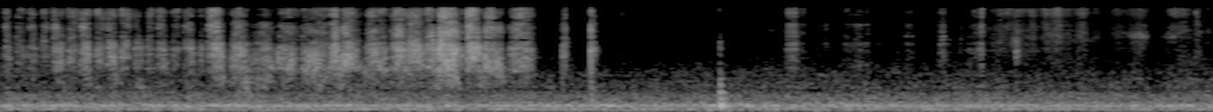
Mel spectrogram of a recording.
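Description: Faint scratchy rubbing of a liquid-glue bottle's fine tip drawn across cardstock. It fades after about three seconds into quieter paper handling, with one small tap about halfway through.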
